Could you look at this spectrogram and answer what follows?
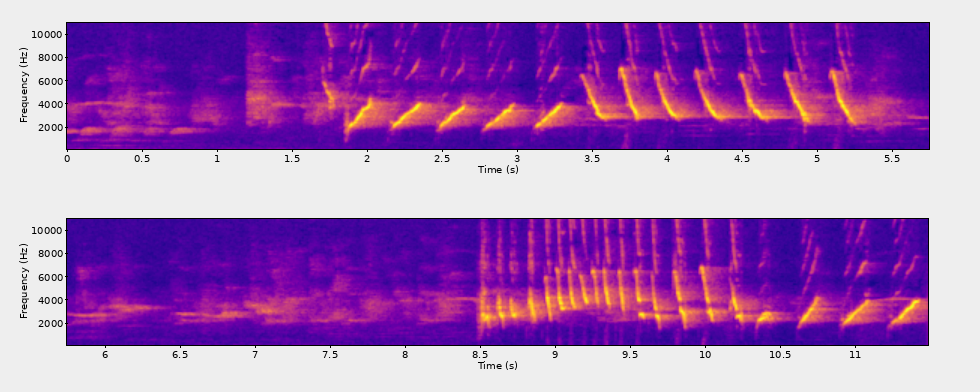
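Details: Greater green leafbird singing a clear song filled with canary imitations. Fast series of bright, down-slurred whistled notes repeat several per second in two long bursts, with softer chattering and low buzzing between them.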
